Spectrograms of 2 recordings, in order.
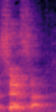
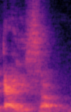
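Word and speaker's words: Caesar: Entonces, que verdaderamente en latín no se dice César, se dice Kaisar.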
